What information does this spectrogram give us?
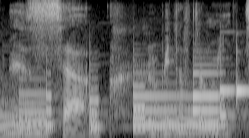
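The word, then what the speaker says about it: ث: This letter is tha. Repeat after me. Tha, like in th in thank.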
